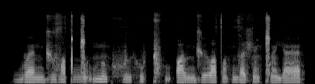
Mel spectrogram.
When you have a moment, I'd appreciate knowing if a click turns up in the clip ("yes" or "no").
yes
